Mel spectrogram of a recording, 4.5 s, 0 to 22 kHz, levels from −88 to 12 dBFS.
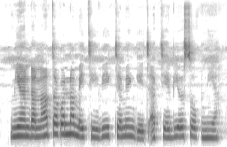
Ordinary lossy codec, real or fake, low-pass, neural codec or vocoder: none; real; none; none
